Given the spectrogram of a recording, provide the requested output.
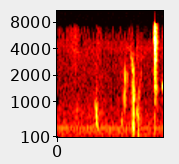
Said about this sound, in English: But hold on, y'all. I got to take a sip of my drink.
